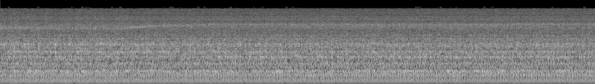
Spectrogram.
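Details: 1966 Allis Chalmers HD4 with rebuilt 1985 Gleaner F2 433IT combine diesel engine: steady, even diesel clatter at idle with no knocks, misses or hunting; running smoothly.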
